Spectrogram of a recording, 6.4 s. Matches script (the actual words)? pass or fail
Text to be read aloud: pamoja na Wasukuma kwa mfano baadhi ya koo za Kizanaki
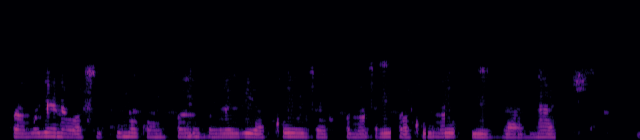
fail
